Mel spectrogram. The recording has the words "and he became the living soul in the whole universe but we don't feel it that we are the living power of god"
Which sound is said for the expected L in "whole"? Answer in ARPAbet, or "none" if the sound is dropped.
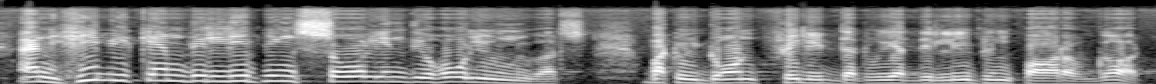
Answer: L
